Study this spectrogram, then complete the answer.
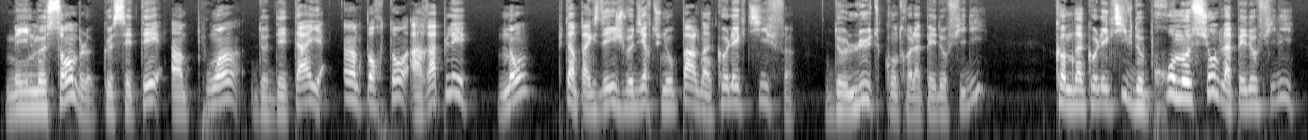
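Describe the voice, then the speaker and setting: A man doing reaction commentary with a scornful, crude, mocking edge, as if speaking straight at the person he is answering. His voice sits at an ordinary middle pitch. The recording is dry and close, with no room sound. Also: sing-song, moderate pace, darkish tone, no room sound. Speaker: video commentator.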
